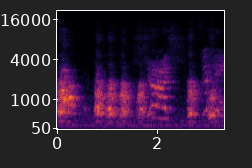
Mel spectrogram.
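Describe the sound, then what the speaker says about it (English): Indoor dog barking in short bursts, mixed in with people talking close by at home. "You don't need to bark."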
